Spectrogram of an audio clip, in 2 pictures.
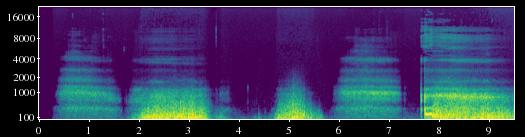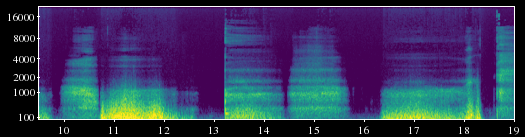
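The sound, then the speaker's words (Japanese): Soft puffs of breath blown out again and again, many long exhalations separated by short silent pauses, some breathier and stronger than others. “ふうってするたびにビクビクしちゃって。”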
